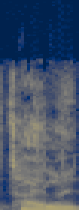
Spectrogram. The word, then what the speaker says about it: Thailand: Do you say Thailand or because there's a th No, it's Thailand. I know it's Thailand, but why is there an H there if it's not pronounced Thailand?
